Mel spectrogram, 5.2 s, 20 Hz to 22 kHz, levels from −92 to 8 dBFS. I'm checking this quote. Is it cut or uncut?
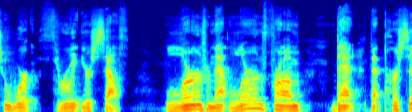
uncut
